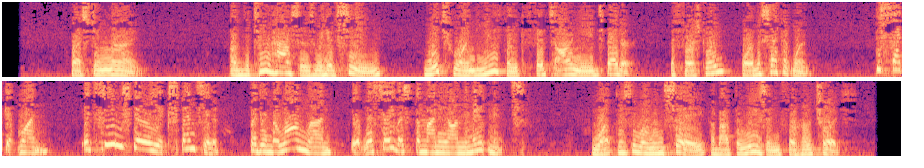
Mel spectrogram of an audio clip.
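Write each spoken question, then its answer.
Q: What does the woman say about the reason for her choice?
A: The second house will save them money on maintenance in the long run, even though it seems expensive.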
